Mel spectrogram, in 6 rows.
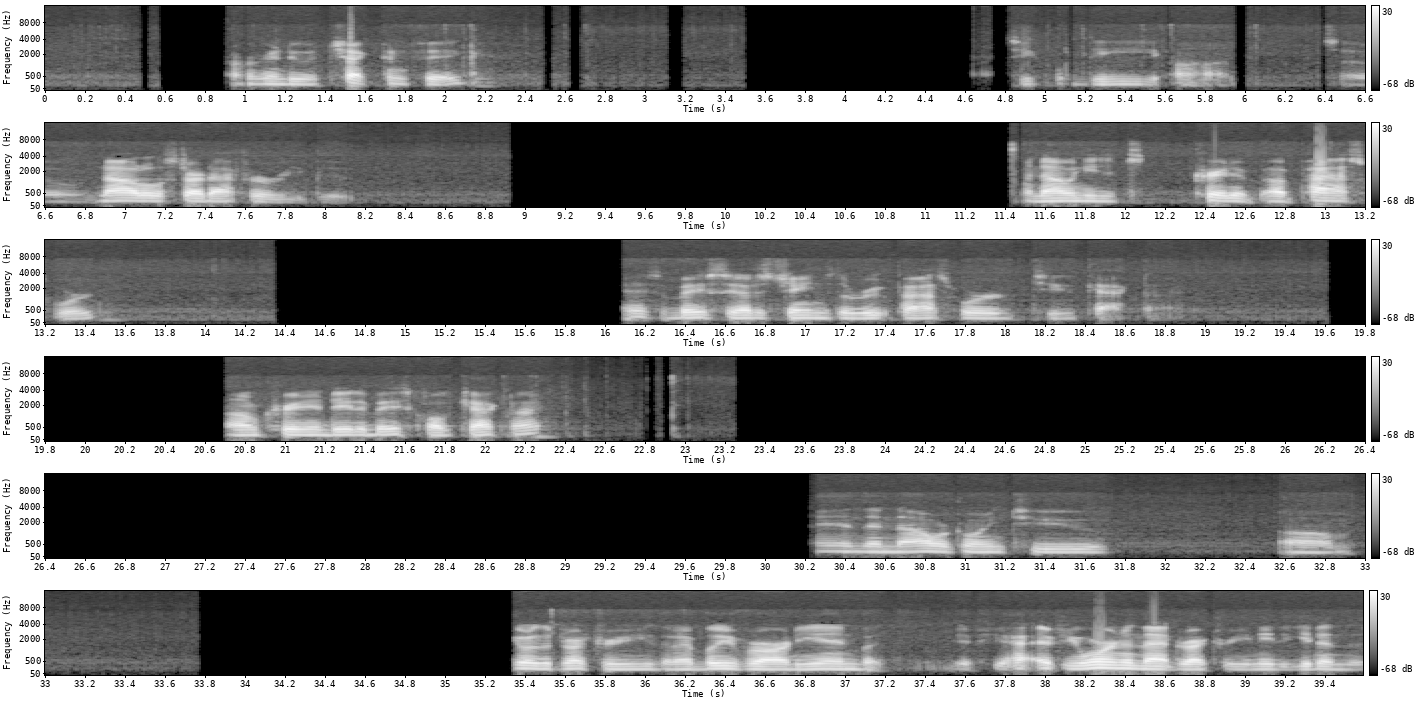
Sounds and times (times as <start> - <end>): Speech: 0.9 - 2.2, 4.8 - 8.1, 11.4 - 13.5, 16.1 - 18.8, 20.7 - 22.3, 30.3 - 31.7, 32.6 - 32.9, 35.4 - 39.5.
